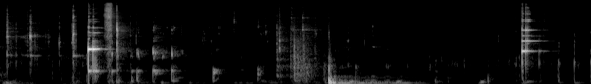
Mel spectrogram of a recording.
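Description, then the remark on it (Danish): Glass clinks and clatter as a glass beer bottle is handled, then a low thud and a brief fizzing release as it is opened and poured into a glass, followed by a last bright clink. No one speaks. “Ja, det er jo en glasflaske, det er derfor, vi kan snakke om, hvordan den ser ud, før vi hælder den op.”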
